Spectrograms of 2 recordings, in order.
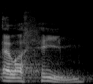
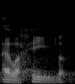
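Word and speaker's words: אלהים: That it's not the aleph that is pronounced at eh, it's the vowel sound that's added to it. In fact, there is a pointing that's added to it, which creates that eh sound.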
